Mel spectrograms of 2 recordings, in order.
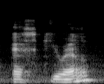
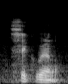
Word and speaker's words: SQL: hai hai t-sql sering dibaca SQL atau sila-3 cara baca yang lain adalah sekuel atau structured query language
